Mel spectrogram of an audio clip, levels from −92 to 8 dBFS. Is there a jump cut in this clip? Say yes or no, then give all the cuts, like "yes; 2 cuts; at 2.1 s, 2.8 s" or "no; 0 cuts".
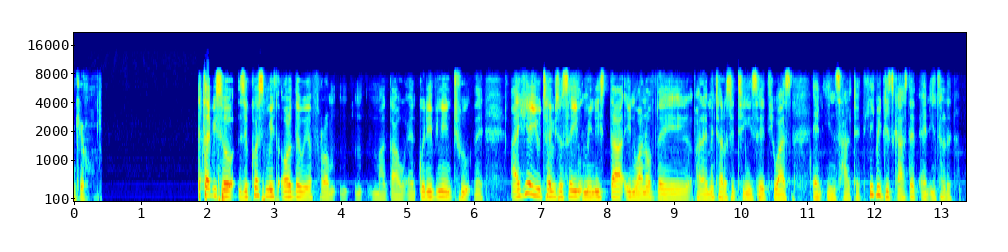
yes; 6 cuts; at 5.1 s, 6.0 s, 7.6 s, 9.3 s, 11.1 s, 12.0 s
